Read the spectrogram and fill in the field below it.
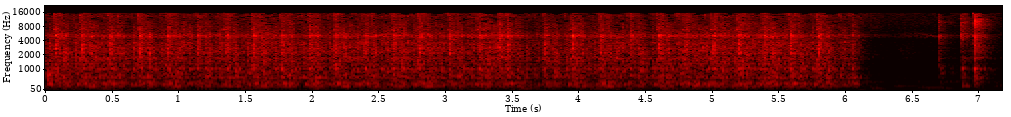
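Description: A sewing machine runs with a fast, steady rattle, then stops.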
